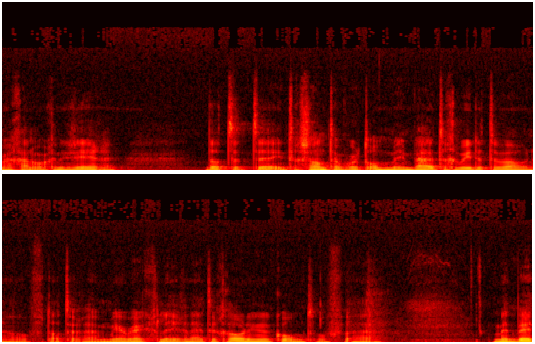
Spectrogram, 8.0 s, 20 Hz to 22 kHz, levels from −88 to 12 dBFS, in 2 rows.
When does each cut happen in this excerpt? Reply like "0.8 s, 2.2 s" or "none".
none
